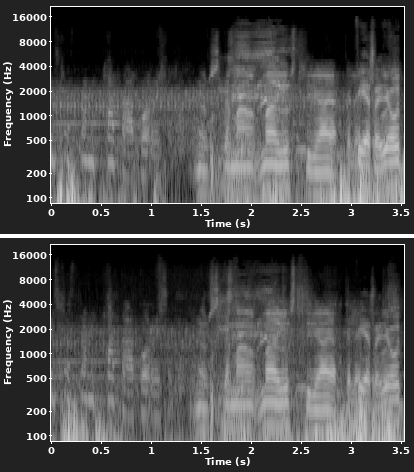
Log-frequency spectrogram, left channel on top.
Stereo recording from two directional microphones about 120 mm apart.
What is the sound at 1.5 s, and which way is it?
Speech, 40° right (ahead or behind).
